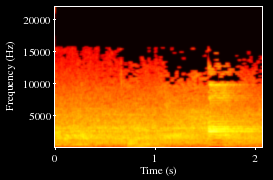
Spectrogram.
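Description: A short car horn toot about one and a half seconds in, over background voices.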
